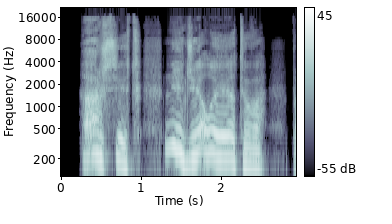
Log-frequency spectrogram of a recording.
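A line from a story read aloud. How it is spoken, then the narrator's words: Hoarse rasp. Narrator (Russian): прохрипел Грюнвальд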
